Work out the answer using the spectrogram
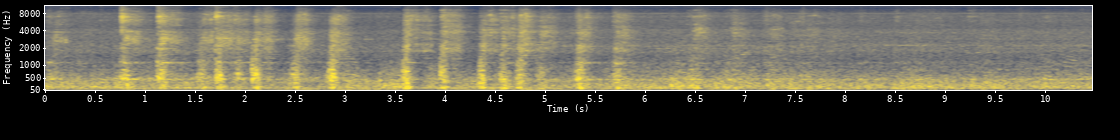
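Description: Passenger express train running on the rails: a steady rumble with a quick, irregular run of sharp wheel clicks over track joints for the first half, then smooth running.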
